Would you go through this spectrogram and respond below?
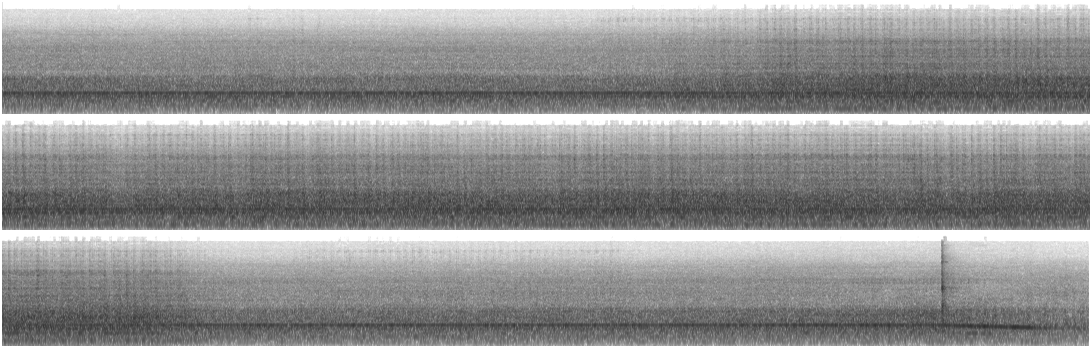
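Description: An end mill cuts metal on a milling machine with a steady high whine and a grinding hum that stays level for most of the run. It drops in loudness near the end, then a pitch slide follows as the spindle winds down.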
